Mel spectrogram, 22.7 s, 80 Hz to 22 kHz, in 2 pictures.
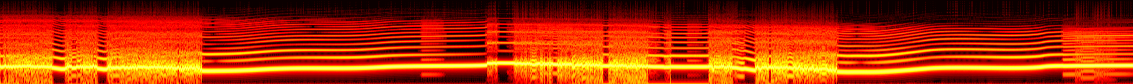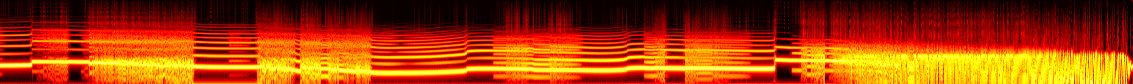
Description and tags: synth screams with chaotic behavior, sounds like woman's ahhh..
made from 2 sine oscillator frequency modulating each other and some variable controls.
programmed in ChucK programming language.
sine, chaos, programming, sci-fi, chuck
